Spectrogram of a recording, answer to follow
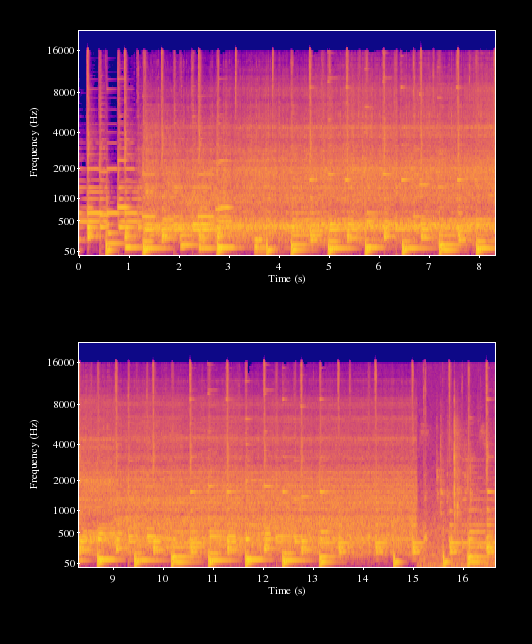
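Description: Electric countertop blender running steadily, blending cubed coconut into coconut milk; it starts about a second in and cuts off near the end. Background music with a steady bass line plays throughout.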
